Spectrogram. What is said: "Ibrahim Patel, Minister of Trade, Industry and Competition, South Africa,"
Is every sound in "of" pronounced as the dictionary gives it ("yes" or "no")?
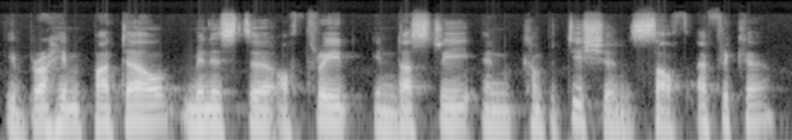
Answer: no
